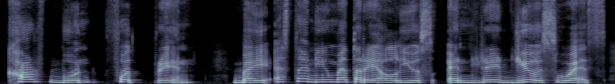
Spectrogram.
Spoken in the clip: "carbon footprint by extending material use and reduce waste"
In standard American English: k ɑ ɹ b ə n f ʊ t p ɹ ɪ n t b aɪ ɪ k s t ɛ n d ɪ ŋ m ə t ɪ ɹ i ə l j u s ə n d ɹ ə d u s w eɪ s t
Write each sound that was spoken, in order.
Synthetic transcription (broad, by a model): k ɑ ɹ b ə n f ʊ t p ɹ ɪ n b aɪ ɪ s t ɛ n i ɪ m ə t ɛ ɹ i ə l j u s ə n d ɹ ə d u s w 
